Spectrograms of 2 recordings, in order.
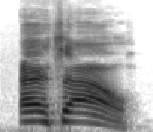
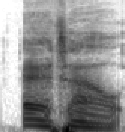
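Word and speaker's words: et al.: So if you hear me say etal, it means I've had to replace myself saying etal with the correct pronunciation which is that's right etal.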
